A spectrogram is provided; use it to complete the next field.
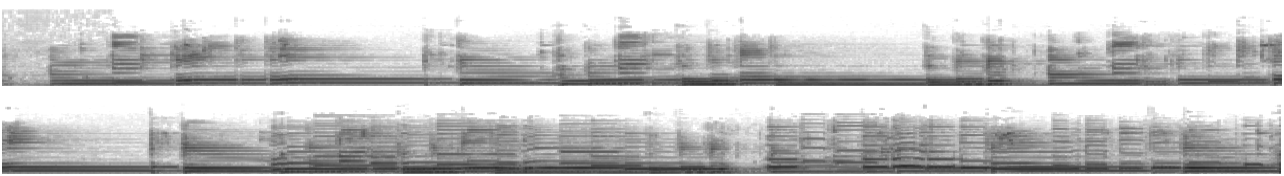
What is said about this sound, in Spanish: Para suavizar un poco el ambiente, vamos a pasar a escuchar unos minutos musicales.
